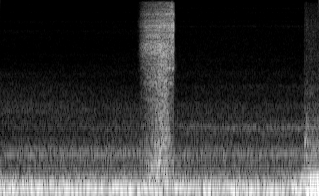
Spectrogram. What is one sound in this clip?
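A menu swoosh sounds as the game menu changes.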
